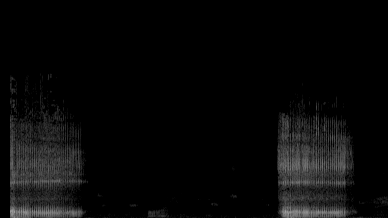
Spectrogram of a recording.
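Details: Pet lying down asleep with added snoring audio, labelled as not really snoring: two long, raspy, snore-like breaths about four seconds apart in a quiet room; imitated or faked snoring sound.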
